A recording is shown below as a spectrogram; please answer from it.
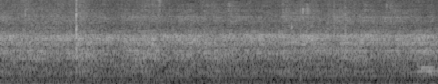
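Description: Room tone: a steady hiss with a low hum and a few faint clicks.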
